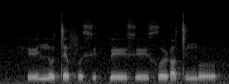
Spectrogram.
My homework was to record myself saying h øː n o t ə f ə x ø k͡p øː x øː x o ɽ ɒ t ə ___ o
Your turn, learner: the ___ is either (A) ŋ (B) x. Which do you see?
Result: A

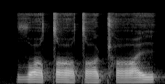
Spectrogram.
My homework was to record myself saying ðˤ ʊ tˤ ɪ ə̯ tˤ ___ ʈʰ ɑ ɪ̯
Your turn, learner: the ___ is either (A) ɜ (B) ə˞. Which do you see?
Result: B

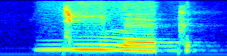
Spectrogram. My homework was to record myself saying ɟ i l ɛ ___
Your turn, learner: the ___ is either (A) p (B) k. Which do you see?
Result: B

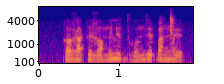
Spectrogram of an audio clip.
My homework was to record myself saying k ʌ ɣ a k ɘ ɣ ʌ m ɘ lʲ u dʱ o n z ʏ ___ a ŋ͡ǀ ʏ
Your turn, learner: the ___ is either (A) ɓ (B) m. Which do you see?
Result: A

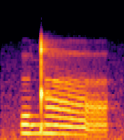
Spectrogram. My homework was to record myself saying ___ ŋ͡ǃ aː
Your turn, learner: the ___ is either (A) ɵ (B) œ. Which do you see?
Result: B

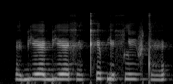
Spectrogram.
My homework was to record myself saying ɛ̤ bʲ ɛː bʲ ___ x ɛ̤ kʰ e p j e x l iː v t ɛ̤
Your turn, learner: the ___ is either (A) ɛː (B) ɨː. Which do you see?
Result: A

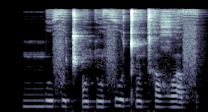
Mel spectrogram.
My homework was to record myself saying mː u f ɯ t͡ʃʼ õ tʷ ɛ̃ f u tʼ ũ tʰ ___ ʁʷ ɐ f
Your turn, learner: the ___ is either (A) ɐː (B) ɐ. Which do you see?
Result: B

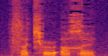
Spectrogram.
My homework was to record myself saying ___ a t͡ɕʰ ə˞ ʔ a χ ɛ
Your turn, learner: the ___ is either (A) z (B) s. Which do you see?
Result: B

